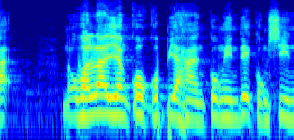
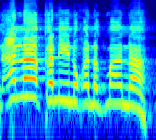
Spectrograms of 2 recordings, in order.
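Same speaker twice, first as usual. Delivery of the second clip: high, loud mock parent scolding; shrill-free but high, loud mocking parent voice; 11 semitones higher, 11 dB louder than usual. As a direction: ham up an exasperated parent asking their kid. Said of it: "At huwag mong sasabihin".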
